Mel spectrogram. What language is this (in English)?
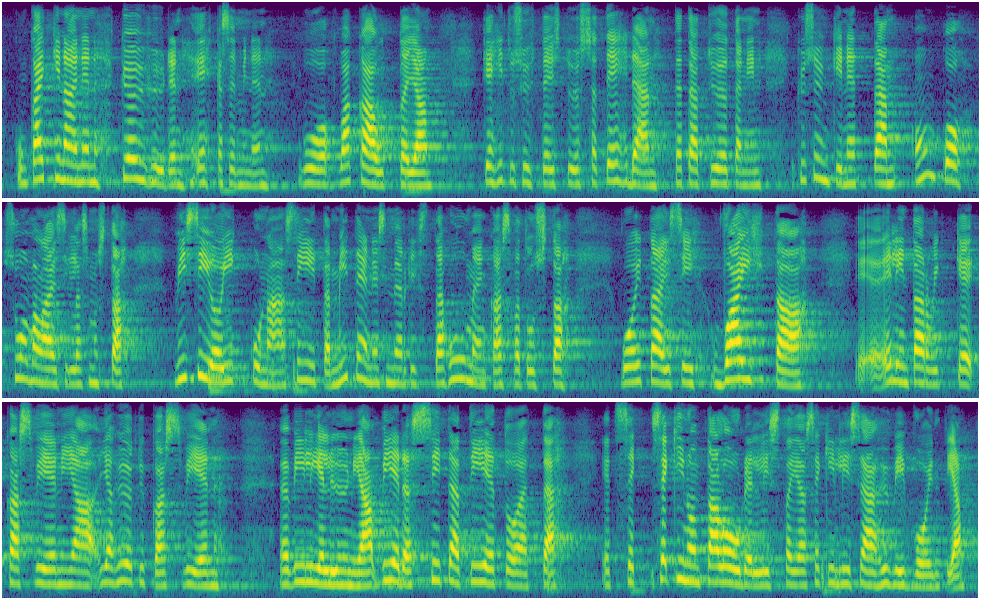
Finnish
